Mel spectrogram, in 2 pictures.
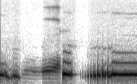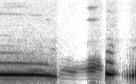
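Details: Collared dove in puter pelung style: short soft coos and a sharp accent note, then one extended level coo begun with stuttered pulses and lasting about two seconds.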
